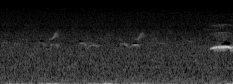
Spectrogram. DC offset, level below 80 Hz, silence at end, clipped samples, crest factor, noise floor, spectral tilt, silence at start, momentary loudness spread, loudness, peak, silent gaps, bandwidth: under 0.1%; -48 dBFS; 0 s; under 0.1%; 20 dB; -42 dBFS; -2 dB/octave; 0 s; 19 LU; -22 LUFS; -6 dBFS; none; 16 kHz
